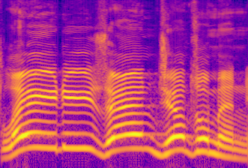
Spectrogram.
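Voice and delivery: high, loud circus barker; big projected ringmaster announcement, stretched high; ringmaster's call. Acted. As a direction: sing out grandly to draw a crowd. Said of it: "he beckoned".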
